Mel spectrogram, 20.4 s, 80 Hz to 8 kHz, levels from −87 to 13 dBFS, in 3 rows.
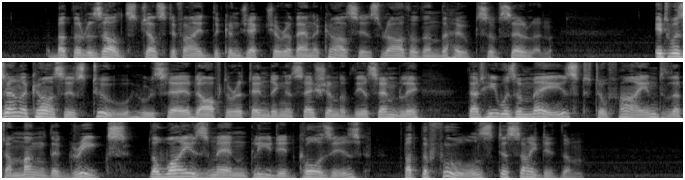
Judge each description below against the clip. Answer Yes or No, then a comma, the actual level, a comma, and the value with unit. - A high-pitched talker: No, low, 120 Hz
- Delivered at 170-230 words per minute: No, average, 140 wpm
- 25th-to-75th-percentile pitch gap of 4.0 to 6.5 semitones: Yes, average, 4.6 semitones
